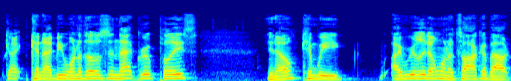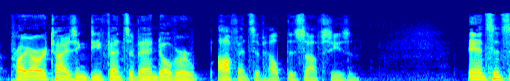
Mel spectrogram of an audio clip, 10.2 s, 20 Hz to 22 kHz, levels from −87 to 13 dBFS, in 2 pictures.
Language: English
